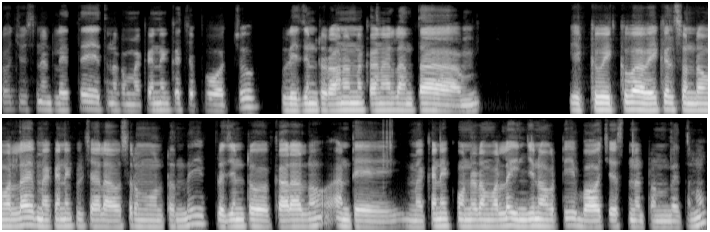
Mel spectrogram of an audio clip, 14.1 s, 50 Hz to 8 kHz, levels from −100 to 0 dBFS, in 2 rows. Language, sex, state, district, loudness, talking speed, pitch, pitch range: Telugu, male, Andhra Pradesh, Srikakulam, -19 LUFS, 130 wpm, 125 Hz, 120-130 Hz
